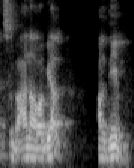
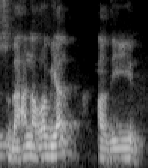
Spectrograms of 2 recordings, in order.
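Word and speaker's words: subhana rabbiyal 'azim: agungkan Allah makanya bacanya subhanaabbialim bukanim sebagian dari kita bacanya Salah subhanaabbialim itu keliru yang betul subhanaabbiyalim bukan kemudian kalau sujud subhanaabbial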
